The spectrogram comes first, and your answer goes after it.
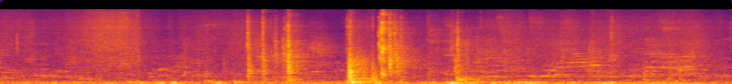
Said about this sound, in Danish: Vil du hvad, så lukker jeg døren igen.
